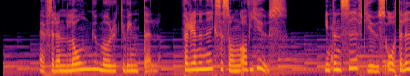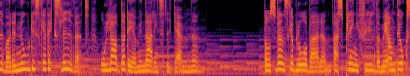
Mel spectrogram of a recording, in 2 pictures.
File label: female swedish commercial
